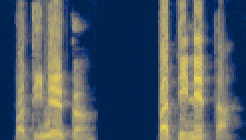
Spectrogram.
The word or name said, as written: patineta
